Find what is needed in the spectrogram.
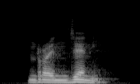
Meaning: roentgenium
- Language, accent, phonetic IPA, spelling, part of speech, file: Catalan, Valencia, [ro.eŋˈɡɛ.ni], roentgeni, noun, LL-Q7026 (cat)-roentgeni.wav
